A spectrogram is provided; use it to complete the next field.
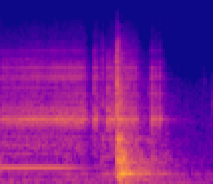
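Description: A door swings shut with a single solid thud, closed by a black-bearded man holding a revolver, preceded by a brief creak or rattle, over a steady low mechanical hum. No one speaks.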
